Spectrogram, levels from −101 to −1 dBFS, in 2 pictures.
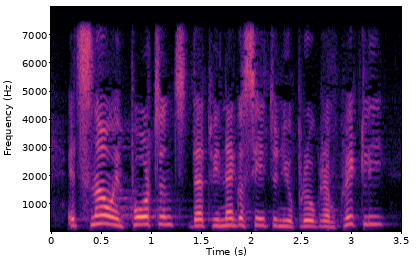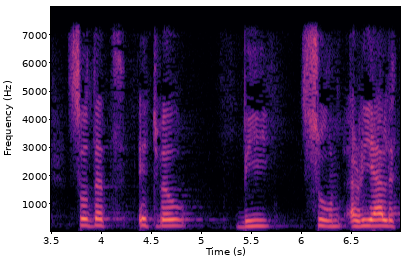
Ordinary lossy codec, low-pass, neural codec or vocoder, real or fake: none; 7.2 kHz; none; real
